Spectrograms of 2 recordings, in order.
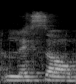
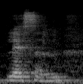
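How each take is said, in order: First: The last syllable has a full, clear vowel. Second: The last syllable has a reduced schwa vowel. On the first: "Rather than saying" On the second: "we're giving that schwat sound again"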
